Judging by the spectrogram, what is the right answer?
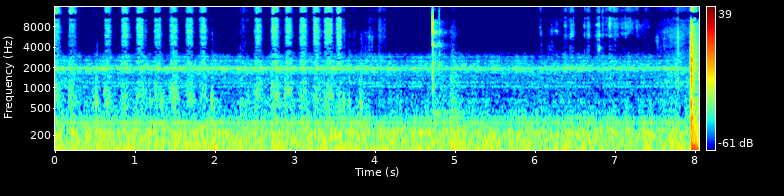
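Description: Coloured pencil scratching on paper in rapid back-and-forth strokes, several a second, that stop a little under halfway through. A faint click follows, then a sharp knock near the end as the pencils are swapped.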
